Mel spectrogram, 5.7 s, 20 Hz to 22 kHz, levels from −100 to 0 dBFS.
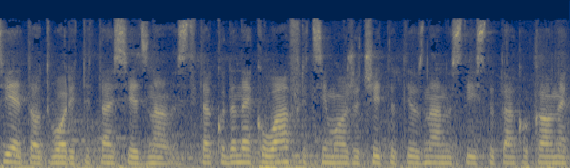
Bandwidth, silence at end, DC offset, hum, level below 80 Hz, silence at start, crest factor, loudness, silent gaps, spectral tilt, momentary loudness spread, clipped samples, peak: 13.5 kHz; 0 s; under 0.1%; none; -34 dBFS; 0 s; 16 dB; -29 LUFS; none; -5 dB/octave; 5 LU; under 0.1%; -12 dBFS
